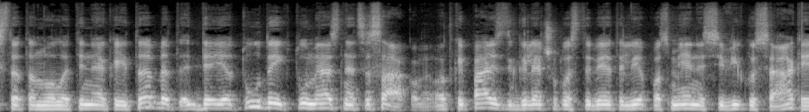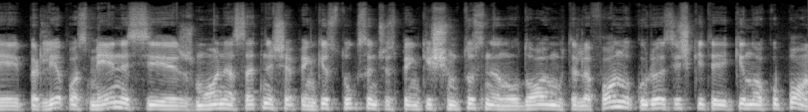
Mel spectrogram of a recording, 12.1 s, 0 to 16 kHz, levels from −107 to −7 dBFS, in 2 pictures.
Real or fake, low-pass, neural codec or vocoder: fake; 14.4 kHz; vocoder, 44.1 kHz, 128 mel bands every 512 samples, BigVGAN v2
